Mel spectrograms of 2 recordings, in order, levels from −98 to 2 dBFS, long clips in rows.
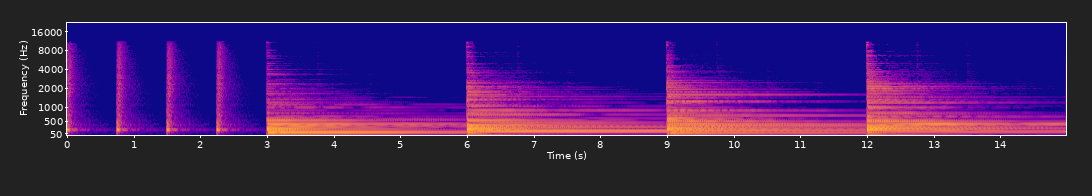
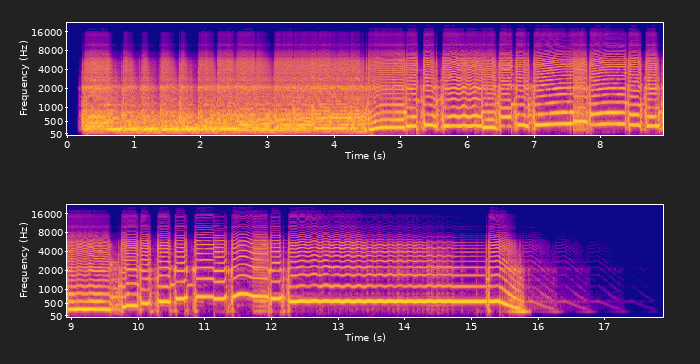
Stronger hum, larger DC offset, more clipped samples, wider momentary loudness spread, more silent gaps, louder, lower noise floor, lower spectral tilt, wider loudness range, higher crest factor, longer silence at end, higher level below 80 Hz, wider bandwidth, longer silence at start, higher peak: neither; neither; neither; first, 19 LU vs 2 LU; neither; second, -25 LUFS vs -9 LUFS; second, -71 dBFS vs -79 dBFS; first, -8.5 dB/octave vs -4.5 dB/octave; about the same, 2 LU vs 1 LU; first, 20 dB vs 10 dB; second, 0 s vs 2 s; second, -58 dBFS vs -50 dBFS; second, 11.5 kHz vs 15 kHz; second, 0 s vs 0.2 s; second, -4 dBFS vs 0 dBFS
